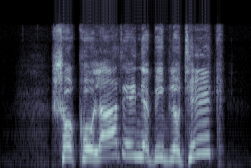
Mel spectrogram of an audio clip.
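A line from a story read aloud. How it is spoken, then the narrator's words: Shouted. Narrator (German): schrie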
